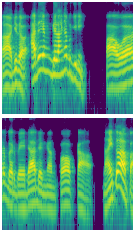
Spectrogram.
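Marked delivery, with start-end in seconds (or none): 2.0-4.4 plain, clear delivery with no force behind it. Public speaking lesson contrasting plain voice with power: voiced without power. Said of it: "Keluarkan vokalnya, tapi tidak ada powernya".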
